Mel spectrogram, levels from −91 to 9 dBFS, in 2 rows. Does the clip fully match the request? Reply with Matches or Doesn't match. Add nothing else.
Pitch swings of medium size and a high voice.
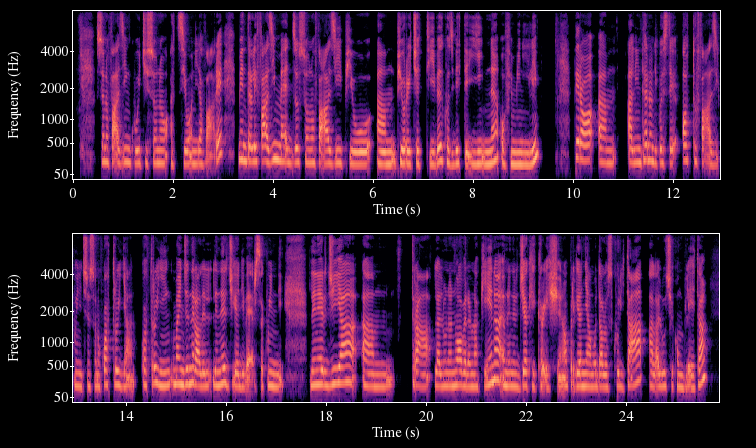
Matches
